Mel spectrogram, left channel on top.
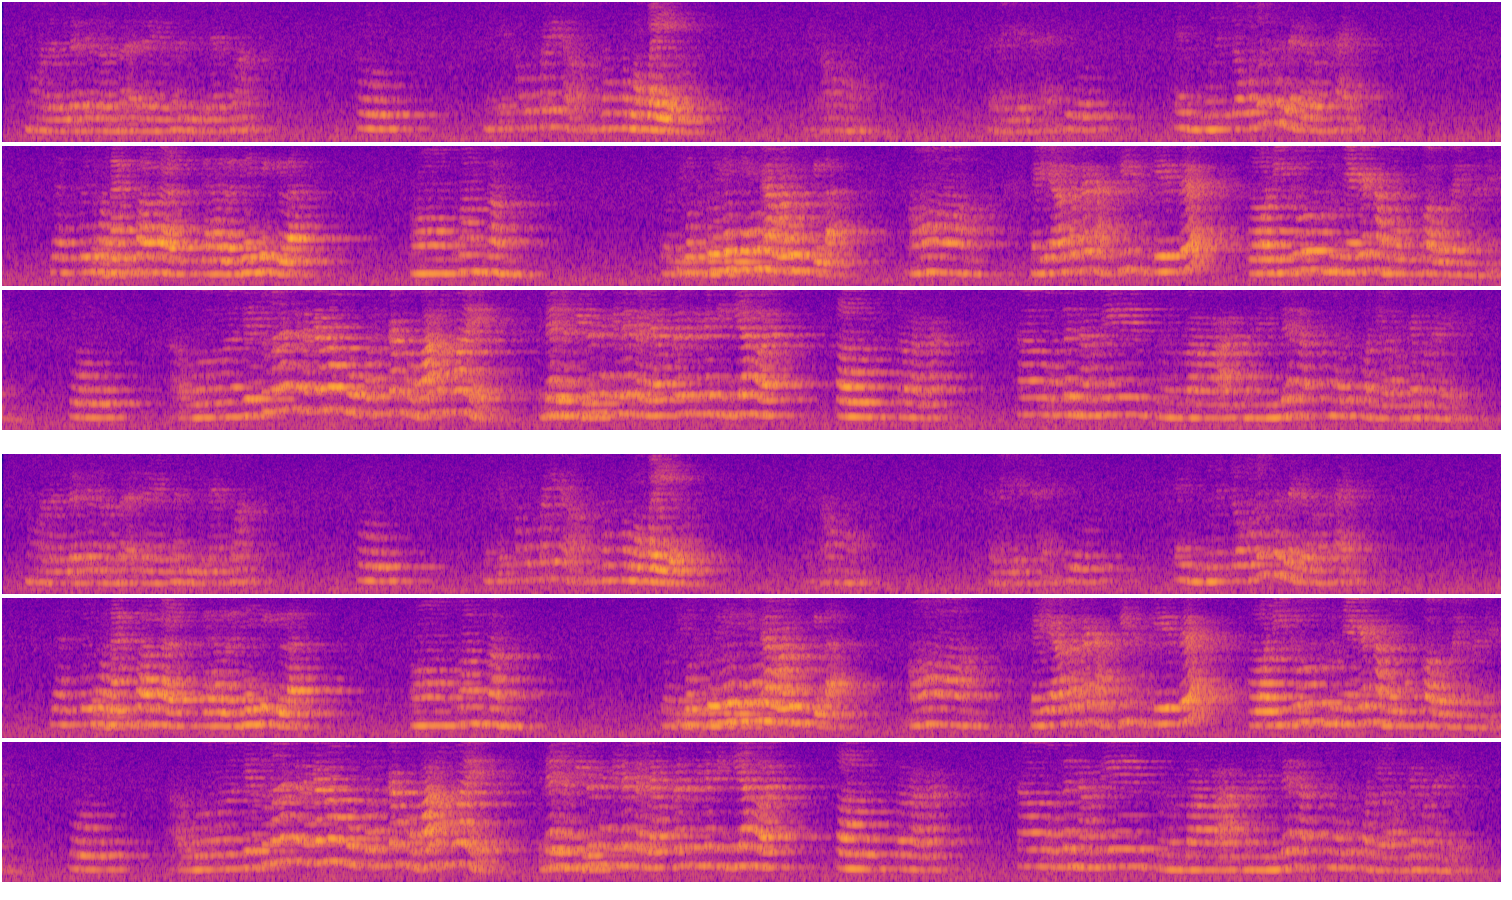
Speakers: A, on the right (about 60°); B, on the left (about 70°).
A: নহ'লে বোলে তেলত ডাইৰেক্ট ভাজি পেলাই খোৱা
B: উম
A: এনেকে খাব পাৰি আৰু
B: খ নালাৰ আৰু
A: অঁ কেনেকৈ খায়
B: উম
A: এই ঘুগুনিতৰ লগতো ভাল লাগে বাৰু খাই
B: জান তুমি
A: পনীৰটো
B: বনাই খোৱা বাৰু তেতিয়াহলে ধি থাকিলা
A: আহ খুৱাম খুৱাম পনিৰটো
B: বস্তুবোৰো
A: হেই
B: ধেৰ বনাব
A: এমাৰ
B: শিকিলা
A: অ আহ হেৰি আৰু তাতে গাখীৰ থাকেই যে
B: অ',
A: পনিৰ টো ধুনীয়াকে খাব খুৱাব পাৰিম মানে
B: অ',
A: অ সেইটো মানে তেনেকৈ ধৰা পটককৈ ভবা নহয়েই এতিয়া
B: উম,
A: গাখীৰটো থাকিলে বেলেগকে তেনেকে দি দিয়া হয়
B: অ',
A: চকাবাক অ মই বোলো এনাকণী হেৰিলে তাৰপিছত মই বোলো পনীৰৰ অকণকৈ বনাই দিওঁ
